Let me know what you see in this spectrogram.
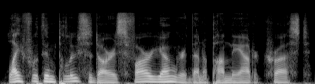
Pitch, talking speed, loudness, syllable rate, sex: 105 Hz, 210 wpm, -19 LUFS, 6.0 syllables/s, male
